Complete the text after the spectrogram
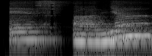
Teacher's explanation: Oxítonos, última sílaba mais forte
